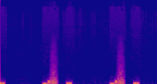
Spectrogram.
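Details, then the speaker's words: Cardiologist's stethoscope demonstration of aortic stenosis: two heartbeats, each first heart sound followed by a harsh, rising-falling whooshing murmur. "so if you have aortic stenosis or a narrowing of the aortic Val for example that sounds a little bit like"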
